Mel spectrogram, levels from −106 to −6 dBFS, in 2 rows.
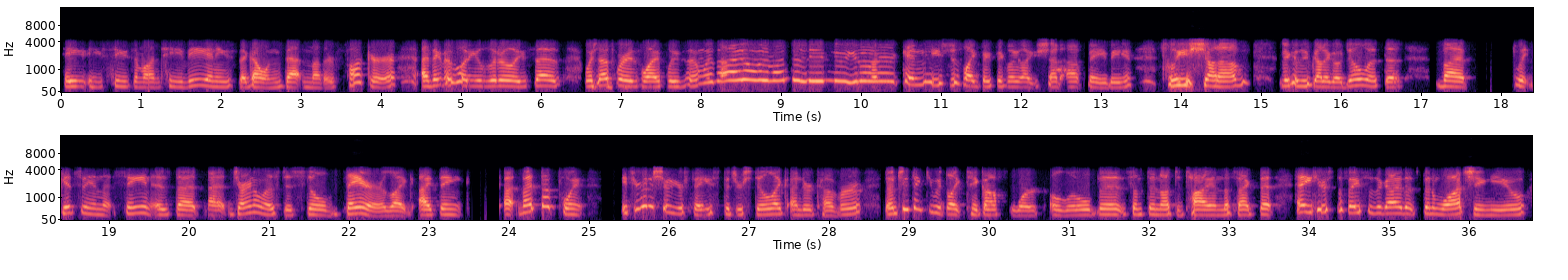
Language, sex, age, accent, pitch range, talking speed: English, female, 20-39, American, 185-250 Hz, 190 wpm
